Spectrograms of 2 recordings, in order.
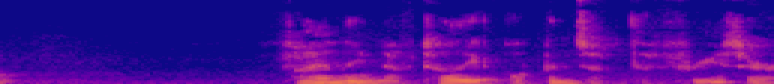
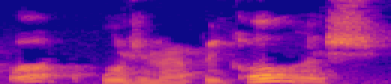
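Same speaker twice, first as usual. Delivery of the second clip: parrot voice; 4 semitones higher, 6 dB louder than usual. Acted. Parrot insults.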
